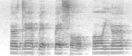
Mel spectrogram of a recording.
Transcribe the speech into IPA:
œ˦ d ɛː˦ ɓ ɛ˨ k͡p ɛ˦ s ɔ˨ | ɔː˦ j œ˦

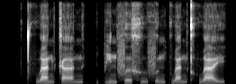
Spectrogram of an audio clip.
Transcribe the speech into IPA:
t̪ʰ w a˦ n k a˨˦ n | p i˦ n f ɤ˦ x u˨˦ f ʊ˥˨ ŋ k w a˦ n kʰ w a˥˨ ɪ̯

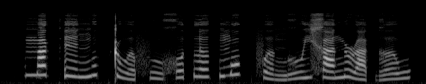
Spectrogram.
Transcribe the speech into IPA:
m a˦˥ k̚ ʔ e˧ ŋ o˦˥ k̚ ʈ u˨˩˨ ə̯ f u˨˩ x o˦˥ t̚ l əː˦˥ k̚ m ɔ˦˥ k̚ f əː˨˩˨ ŋ ɣ u˧˥ j x a˧˥ n ɹ a˨˩ k̚ ɣ ə˧˥ w

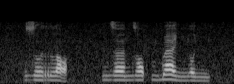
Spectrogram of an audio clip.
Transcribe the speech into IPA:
z ʊ r l ɒ | n z ɜ n z ɔ f m b æ ɲ ɔ ɲ

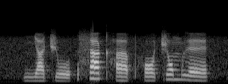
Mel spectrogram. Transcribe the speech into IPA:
ɲ a˨ t͡ʃ o˨ | s a˦ kʰ a˨ pʰ ɔ˨ t͡ʃ ɔ˦ m ɣ ɛ˨

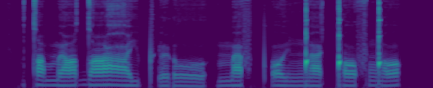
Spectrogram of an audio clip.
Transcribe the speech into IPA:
tˤ i m ə j dˤ i ʕ i pʼ ø ɽ o | m a f pʼ ɔ y̯ ŋ͡ǃ a ǃ ɔ f ŋ͡ǃ ɔ

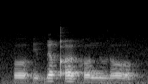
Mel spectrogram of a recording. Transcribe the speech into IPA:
ɔ˨ ʔ ɪ˨ ɓ ɪ˦ qʼ u˦˨ h ɔ˨ n u˨ ɾ ɔ˦˨

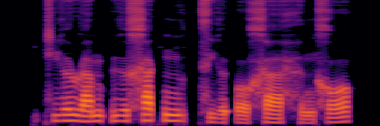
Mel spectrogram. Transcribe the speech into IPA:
c i˧˥ ə̯ ɹ a˧˥ m ʔ ɨ˧ ə̯ x a˦˥ k̚ ɲ u˦˥ t̚ s i˨˩˨ ə̯ ʔ ɔ˨˩˨ x aː˨˩ h ə˨˩˨ ŋ x ɔ˧˥

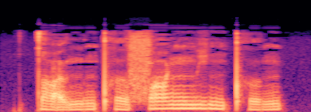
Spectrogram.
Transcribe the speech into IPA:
t̪ ɑ̰˨˩ ʊ̯ n̪ ʊ˦ ŋ pʰ ɤ˩ f ɑ˥ ŋ m i˥˩ ŋ pʰ ʊ˧˥ ŋ

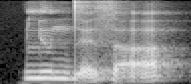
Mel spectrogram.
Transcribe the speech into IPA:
lʲ u n d ɛ̰ z a̰

